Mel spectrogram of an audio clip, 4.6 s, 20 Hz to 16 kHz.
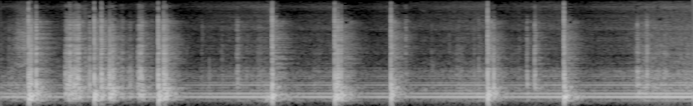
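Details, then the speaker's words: Fidelity HF45 record player with BSR deck, after switch cleaner sprayed on the tone control: irregular sharp crackles and pops over a steady mains hum from the speaker, exactly as crackly as before; worn, partly open-circuit volume and tone pots. "So, we'll plug it back in. Right. And it's exactly the same, crackly."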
